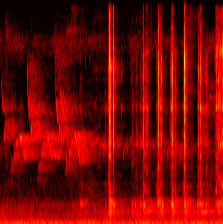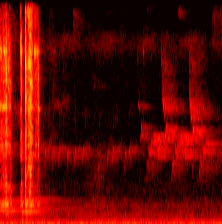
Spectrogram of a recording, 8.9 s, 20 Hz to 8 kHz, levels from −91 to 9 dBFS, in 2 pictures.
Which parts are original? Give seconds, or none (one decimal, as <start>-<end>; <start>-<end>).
0.0-1.9; 2.6-8.9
